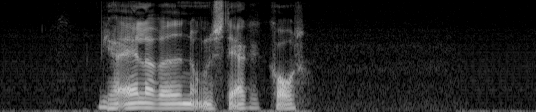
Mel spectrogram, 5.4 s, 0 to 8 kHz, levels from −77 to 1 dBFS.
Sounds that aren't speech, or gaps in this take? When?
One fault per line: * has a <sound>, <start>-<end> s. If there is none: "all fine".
all fine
